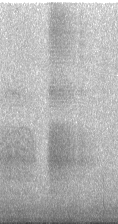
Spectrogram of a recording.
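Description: A person breathing out audibly twice, each breath lasting under a second, over a low steady hum.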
